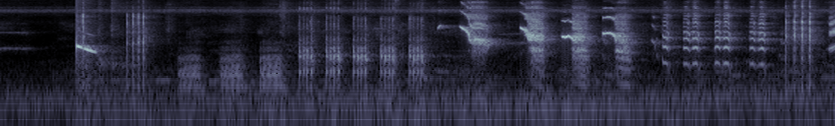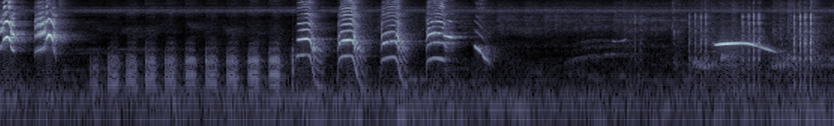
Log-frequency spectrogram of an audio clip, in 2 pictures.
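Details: Myna lure recording to make other mynas respond, mixing rapid chattering series, harsh squawks and high whistled flourishes in varied, repeated phrases.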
